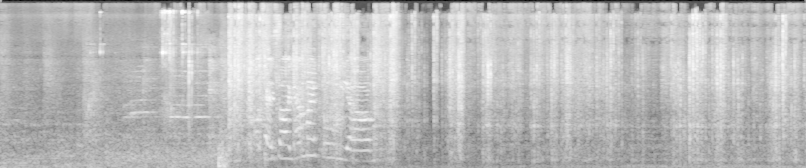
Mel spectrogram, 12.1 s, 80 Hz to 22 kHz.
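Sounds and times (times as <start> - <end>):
food packaging crinkling: 3.4 - 12.0.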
